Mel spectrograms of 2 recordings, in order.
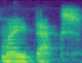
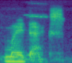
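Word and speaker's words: Mitacs: by me tax yeah my tax how do you pronounce that yeah it's my tax my tax oh sorry the entire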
